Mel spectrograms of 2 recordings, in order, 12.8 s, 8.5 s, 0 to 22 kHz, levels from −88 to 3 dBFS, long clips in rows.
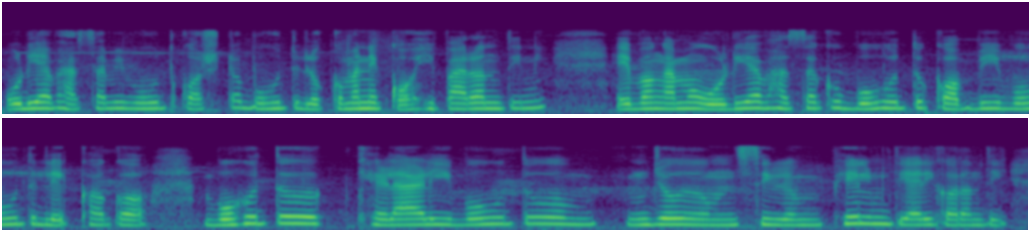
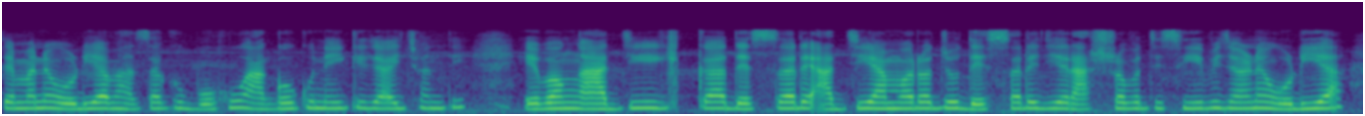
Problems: background sounds at intervals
